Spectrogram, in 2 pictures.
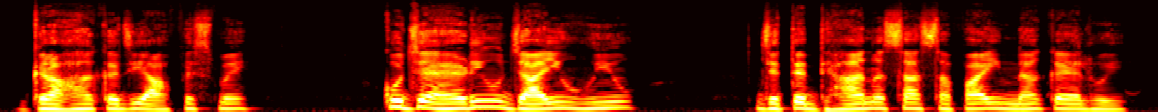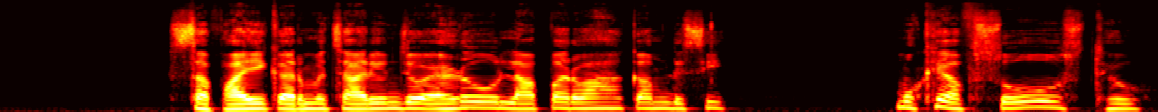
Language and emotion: Sindhi, sad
